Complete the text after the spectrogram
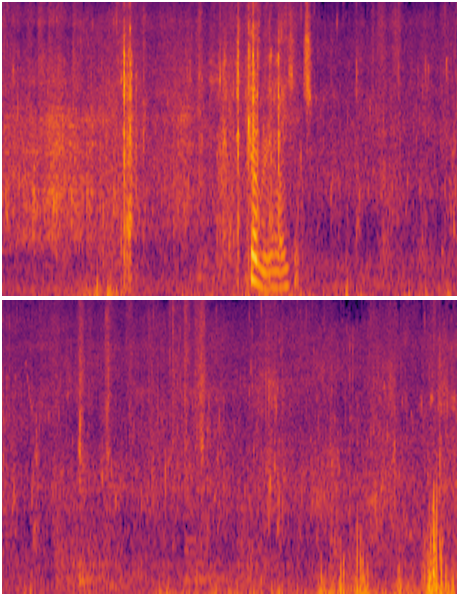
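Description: Water laps gently against a dock.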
